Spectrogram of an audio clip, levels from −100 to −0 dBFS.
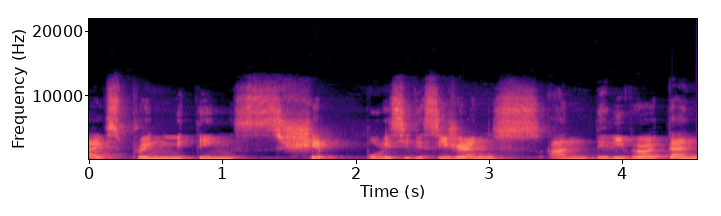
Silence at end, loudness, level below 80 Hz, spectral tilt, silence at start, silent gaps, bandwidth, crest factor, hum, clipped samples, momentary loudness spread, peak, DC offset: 0 s; -29 LUFS; -72 dBFS; -3 dB/octave; 0 s; none; 13 kHz; 18 dB; none; under 0.1%; 6 LU; -10 dBFS; under 0.1%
